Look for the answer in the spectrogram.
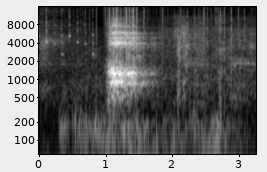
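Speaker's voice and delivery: long breathy exhale of exhaustion; exhausted sigh. Real, not acted. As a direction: blow out a tired sigh. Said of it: "catch my breath".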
